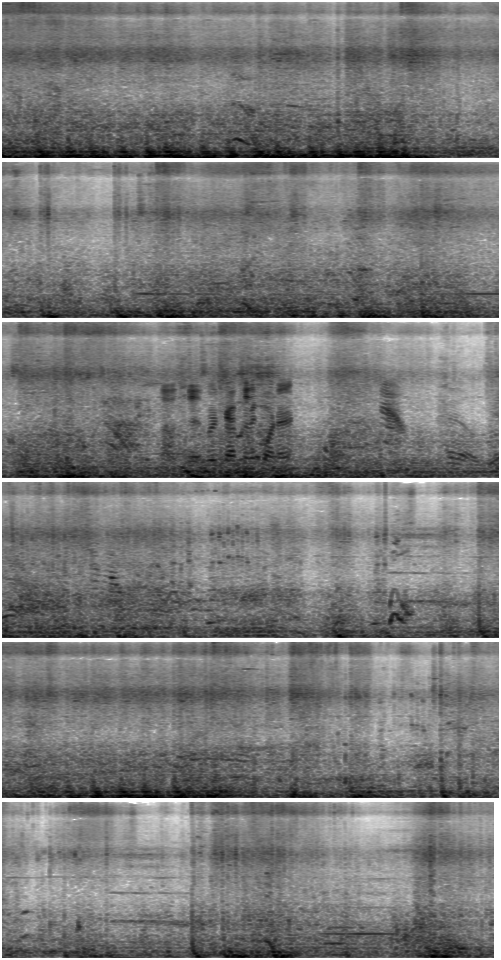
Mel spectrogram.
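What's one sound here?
Heavy blows thud in a video game fight.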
